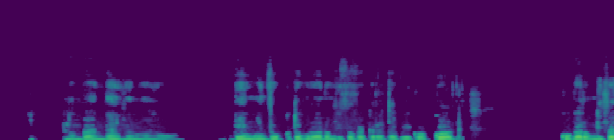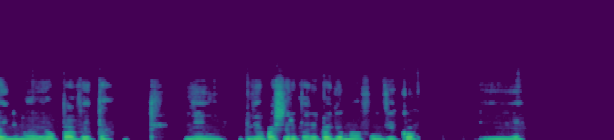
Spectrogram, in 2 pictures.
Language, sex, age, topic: Oshiwambo, male, 18-24, finance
